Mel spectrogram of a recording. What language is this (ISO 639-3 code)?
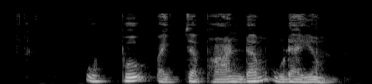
tam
